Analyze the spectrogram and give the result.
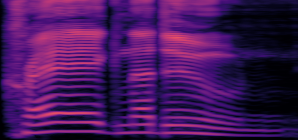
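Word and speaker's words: Craigh na Dun: and confusion say how do you say it Craig nadun oh look at you you worked on how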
